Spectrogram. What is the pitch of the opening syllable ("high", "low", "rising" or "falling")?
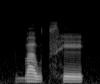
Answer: falling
